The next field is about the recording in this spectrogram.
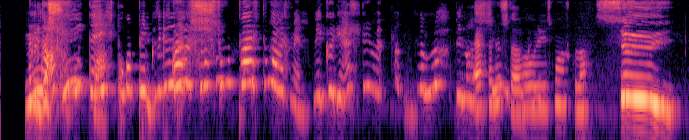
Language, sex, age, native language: Icelandic, male, 12, Icelandic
